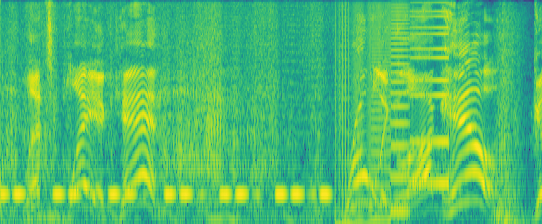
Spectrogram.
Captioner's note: beeping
